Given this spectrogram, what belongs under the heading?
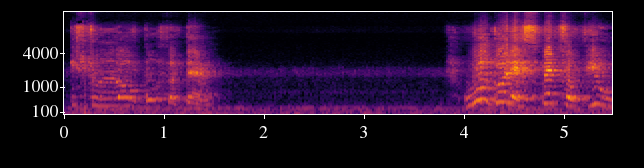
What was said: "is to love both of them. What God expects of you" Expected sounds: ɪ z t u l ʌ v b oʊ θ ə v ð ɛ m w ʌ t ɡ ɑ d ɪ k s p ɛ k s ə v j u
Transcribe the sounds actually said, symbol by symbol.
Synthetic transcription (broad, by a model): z t u l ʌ v b oʊ θ ə v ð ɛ m w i ɡ ɑ d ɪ k s p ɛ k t ə v j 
